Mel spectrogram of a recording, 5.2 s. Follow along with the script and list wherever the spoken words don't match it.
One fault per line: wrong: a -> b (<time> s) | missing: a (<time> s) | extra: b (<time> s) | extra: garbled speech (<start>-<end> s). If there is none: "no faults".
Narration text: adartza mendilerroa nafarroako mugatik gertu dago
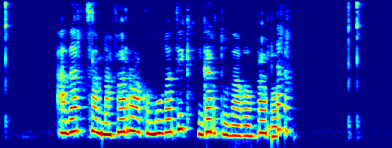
missing: mendilerroa (1.3 s)
extra: garbled speech (3.5-3.9 s)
